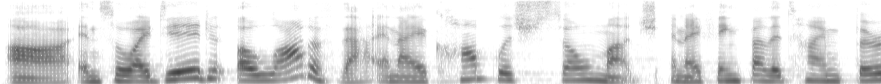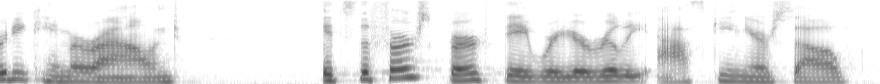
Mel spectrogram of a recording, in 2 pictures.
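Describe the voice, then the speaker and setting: A woman in her thirties, a travel blogger raised in Philadelphia and born in Puerto Rico, telling her story in a clear, articulate podcast interview. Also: lowish voice, moderate pace, big-room sound.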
